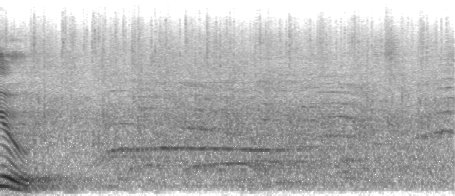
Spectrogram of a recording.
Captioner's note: audience applauding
